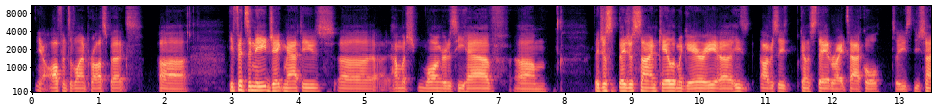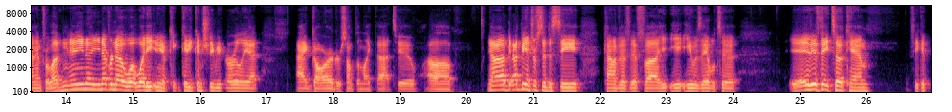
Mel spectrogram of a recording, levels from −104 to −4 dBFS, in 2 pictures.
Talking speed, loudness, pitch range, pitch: 210 wpm, -18 LUFS, 115-135 Hz, 120 Hz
